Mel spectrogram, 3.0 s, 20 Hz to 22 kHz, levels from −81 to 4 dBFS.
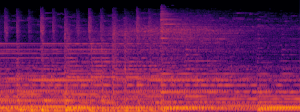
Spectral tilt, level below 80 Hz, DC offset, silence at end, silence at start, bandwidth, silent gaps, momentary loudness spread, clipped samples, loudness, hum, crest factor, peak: -5.5 dB/octave; -36 dBFS; under 0.1%; 0 s; 0 s; 17 kHz; none; 5 LU; under 0.1%; -23 LUFS; none; 14 dB; -8 dBFS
